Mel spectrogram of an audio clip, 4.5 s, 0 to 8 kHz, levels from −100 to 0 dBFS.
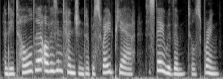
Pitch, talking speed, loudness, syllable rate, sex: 245 Hz, 215 wpm, -17 LUFS, 5.2 syllables/s, female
